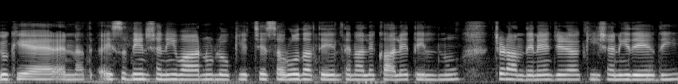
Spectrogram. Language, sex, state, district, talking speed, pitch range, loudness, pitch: Punjabi, female, Chandigarh, Chandigarh, 220 wpm, 220-230 Hz, -15 LUFS, 225 Hz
